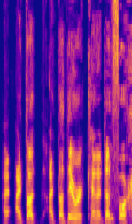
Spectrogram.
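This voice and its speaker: A man's voice: sits high, big pitch swings, fairly bright tone, breathy edge, no echo, studio quality, exaggerated voice. A man playing a timid, awkward young radio DJ in a video game, hesitant and apologetic as he stammers through the news in a shaky voice. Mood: flustered. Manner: stammering, halting, apologetic, trailing off. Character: timid, awkward young male radio DJ, anxious and unsure of himself.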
